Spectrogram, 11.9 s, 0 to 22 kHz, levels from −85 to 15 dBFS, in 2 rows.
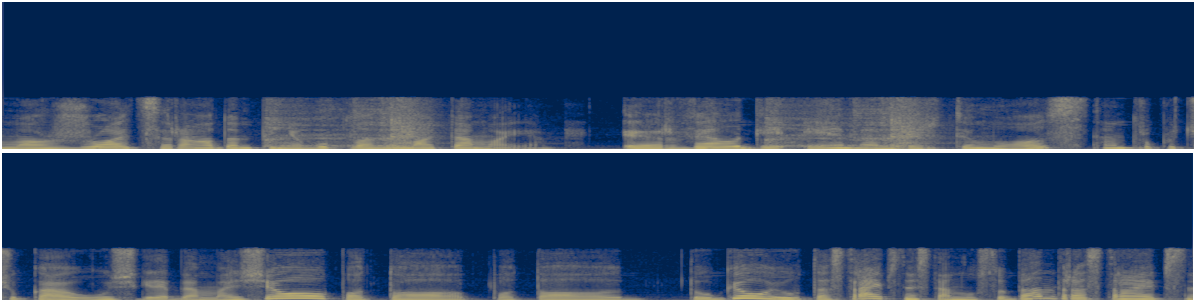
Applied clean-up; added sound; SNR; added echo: none; Dishes, pots, and pans; 12 dB; none.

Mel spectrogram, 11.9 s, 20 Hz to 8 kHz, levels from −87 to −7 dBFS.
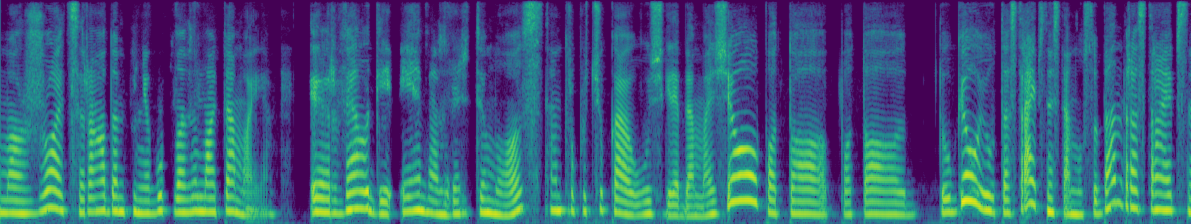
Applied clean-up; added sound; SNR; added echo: neural mask model Resemble Enhance denoiser.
